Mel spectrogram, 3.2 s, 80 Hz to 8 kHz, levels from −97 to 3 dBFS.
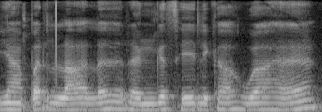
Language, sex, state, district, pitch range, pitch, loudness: Hindi, male, Uttar Pradesh, Shamli, 125-130 Hz, 125 Hz, -27 LUFS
